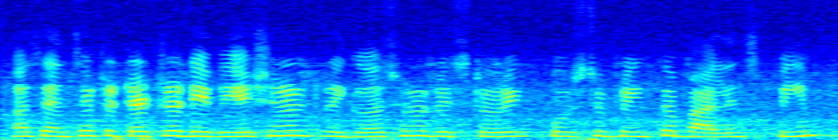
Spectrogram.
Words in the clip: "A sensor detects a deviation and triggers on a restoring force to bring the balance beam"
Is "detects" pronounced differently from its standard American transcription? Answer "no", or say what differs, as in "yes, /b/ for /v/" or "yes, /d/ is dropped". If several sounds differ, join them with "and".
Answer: yes, /s/ is dropped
